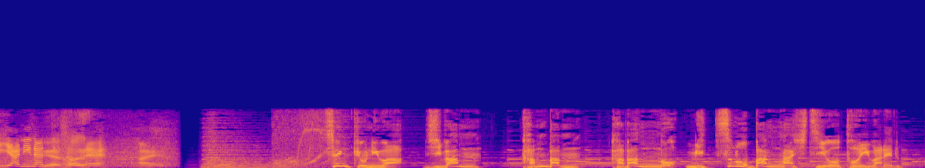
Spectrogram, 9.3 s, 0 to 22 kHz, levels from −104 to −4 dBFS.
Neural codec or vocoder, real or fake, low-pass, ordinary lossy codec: none; real; none; none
